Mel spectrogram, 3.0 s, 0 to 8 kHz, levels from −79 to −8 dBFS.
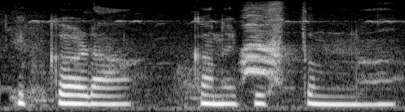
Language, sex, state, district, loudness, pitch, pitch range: Telugu, female, Andhra Pradesh, Sri Satya Sai, -16 LUFS, 220 Hz, 215-230 Hz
